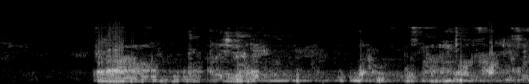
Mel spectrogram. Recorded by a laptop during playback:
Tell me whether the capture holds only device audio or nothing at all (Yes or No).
Yes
